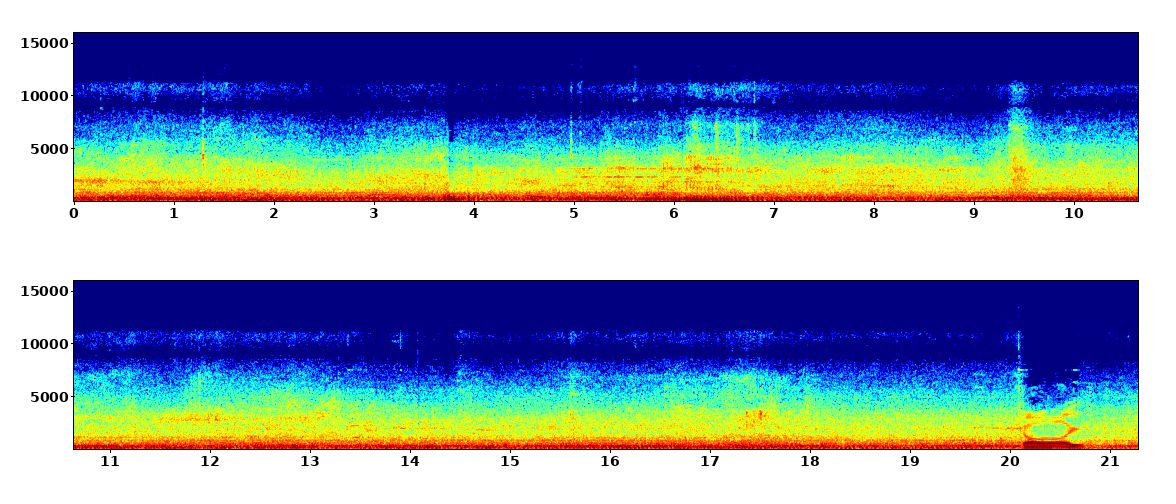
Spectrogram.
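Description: Steady city street traffic: a continuous hum of motor scooter and car engines and tyre noise, with no sharp events.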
